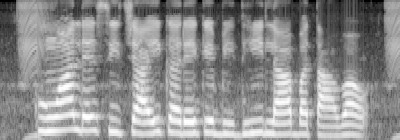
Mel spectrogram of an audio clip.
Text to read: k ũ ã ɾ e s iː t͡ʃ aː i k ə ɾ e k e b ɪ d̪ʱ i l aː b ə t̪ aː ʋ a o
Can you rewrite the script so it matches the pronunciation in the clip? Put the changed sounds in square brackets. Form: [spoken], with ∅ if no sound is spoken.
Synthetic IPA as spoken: k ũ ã [l] e s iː t͡ʃ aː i k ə ɾ e k e b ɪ d̪ʱ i l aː b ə t̪ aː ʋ a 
